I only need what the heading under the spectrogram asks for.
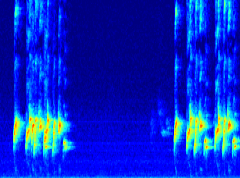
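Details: Caged red-whiskered bulbul singing the long double-note style known in Thai as ber yao: two bursts of rich, chattering, slurred whistled notes repeated quickly, separated by two seconds of silence.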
